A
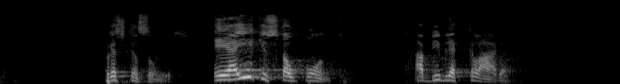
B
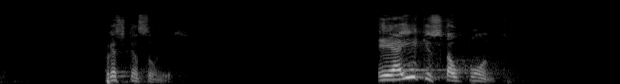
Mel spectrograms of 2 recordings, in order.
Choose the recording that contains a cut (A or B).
A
